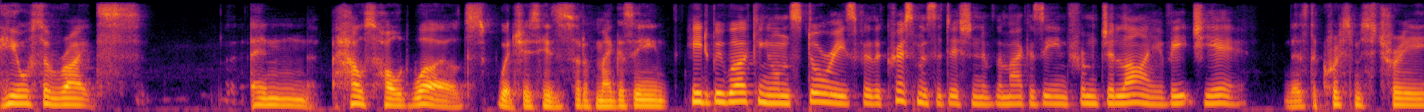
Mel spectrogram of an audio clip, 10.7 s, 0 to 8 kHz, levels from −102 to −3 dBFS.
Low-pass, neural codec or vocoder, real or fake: 7.2 kHz; autoencoder, 48 kHz, 128 numbers a frame, DAC-VAE, trained on Japanese speech; fake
